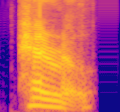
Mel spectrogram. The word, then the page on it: harl: Indian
